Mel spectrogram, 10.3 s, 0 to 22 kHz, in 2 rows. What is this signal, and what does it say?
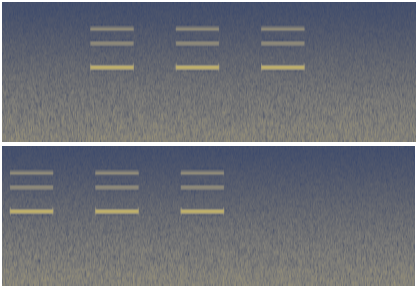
Alarm pattern, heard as an alarm's beeps, played twice, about 3250 Hz. Temporal three. Smoke or fire, evacuate.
